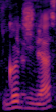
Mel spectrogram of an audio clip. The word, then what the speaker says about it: Godinas: Godina, merci d'être avec nous. Godinas peut-être d'ailleurs. Godinas, parce que le S se prononce évidemment.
